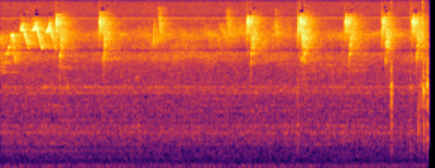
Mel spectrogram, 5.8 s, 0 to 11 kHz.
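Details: Least Flycatcher at Ouray NWR, 31 May 2016, gives sharp, high, clipped call notes, a quick run at first, then single notes every half second to a second, over a steady background hiss.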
